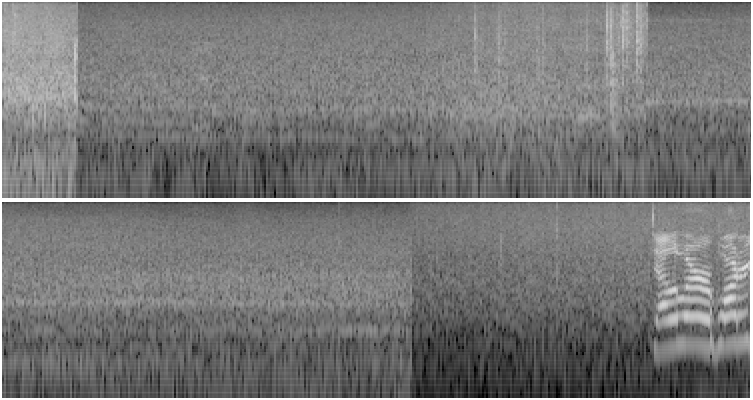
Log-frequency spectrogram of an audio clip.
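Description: Road traffic noise. It is loud for the first second, then steadier and softer with a few brief clicks, and drops much quieter near the end.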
